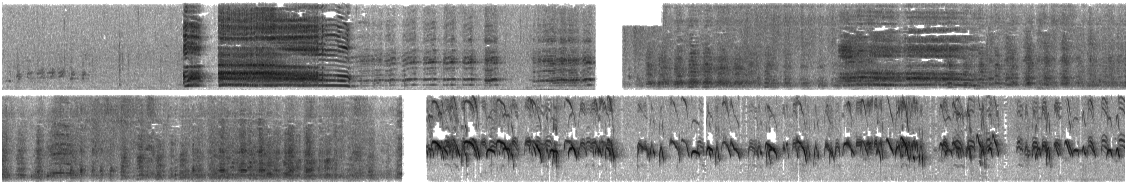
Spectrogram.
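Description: Chickens: a rooster crows once, loudly, about two seconds in, followed by hens clucking and calling. In the last third many young chicks peep rapidly and continuously in high chirps.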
